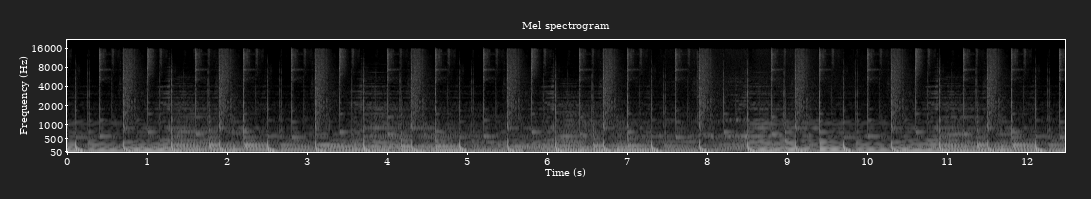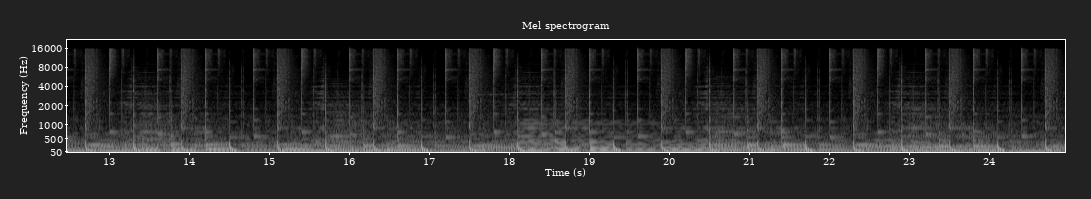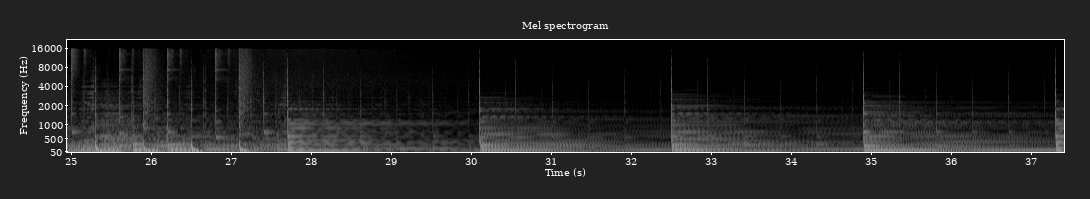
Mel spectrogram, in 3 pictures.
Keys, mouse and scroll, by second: 1.1 click, 2.0 alt+click, 3.4 click, 5.1 click, 5.9 click, 6.0 click, 6.4-7.3 typing, 8.1 click, 8.2 click, 8.6 click, 10.3 right click, 11.4 click, 12.5 right click, 14.8 click, 16.9-18.1 scroll, 18.1 click, 18.5 scroll, 19.5 click, 20.4 click, 21.1-22.1 typing, 23.5 click, 24.7 click, 25.7 click, 26.4 right click, 27.1 e, 29.7 a, 31.7 click, 32.2 w, 35.3 click, 35.8-36.7 typing, 37.3 click.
